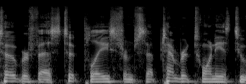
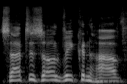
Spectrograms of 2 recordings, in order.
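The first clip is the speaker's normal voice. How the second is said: clumsy, bad put-on German accent, pitched up; 7 semitones higher than usual. Imitating Germans sticking to drinking rules, put-on German accent. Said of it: "can't do a German accent".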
